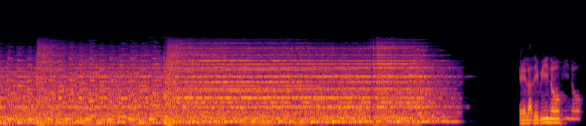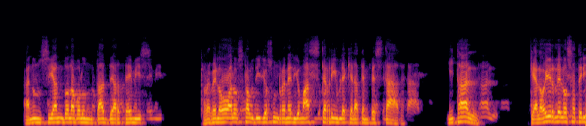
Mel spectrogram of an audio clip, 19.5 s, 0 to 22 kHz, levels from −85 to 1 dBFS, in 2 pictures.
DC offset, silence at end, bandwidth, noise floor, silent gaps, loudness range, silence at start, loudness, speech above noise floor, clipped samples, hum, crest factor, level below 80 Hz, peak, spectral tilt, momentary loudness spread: under 0.1%; 0 s; 6.2 kHz; under -90 dBFS; 8.06-8.63 s, 9.98-10.14 s, 12.65-13.11 s, 17.04-17.18 s, 18.33-18.55 s; 4 LU; 0 s; -17 LUFS; over 74 dB; under 0.1%; none; 16 dB; -40 dBFS; -2 dBFS; -5.5 dB/octave; 13 LU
